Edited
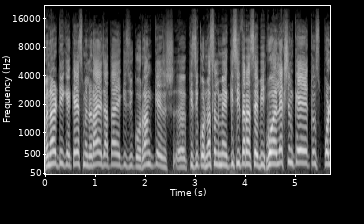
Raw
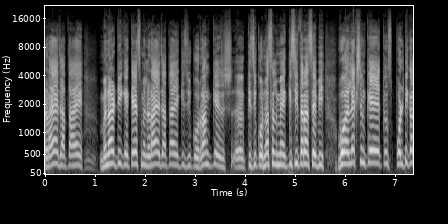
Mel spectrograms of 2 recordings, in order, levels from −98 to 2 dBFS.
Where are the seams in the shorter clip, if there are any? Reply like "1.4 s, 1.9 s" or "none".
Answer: 4.4 s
